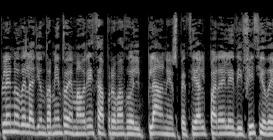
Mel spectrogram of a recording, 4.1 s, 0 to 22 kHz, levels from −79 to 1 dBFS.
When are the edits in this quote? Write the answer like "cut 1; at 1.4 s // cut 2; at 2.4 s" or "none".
none

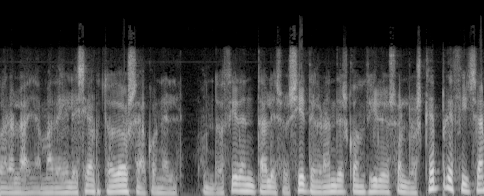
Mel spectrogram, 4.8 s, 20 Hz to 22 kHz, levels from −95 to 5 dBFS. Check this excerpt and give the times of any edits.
none

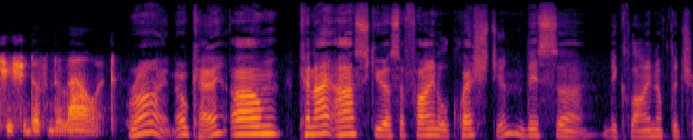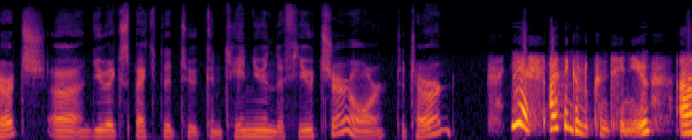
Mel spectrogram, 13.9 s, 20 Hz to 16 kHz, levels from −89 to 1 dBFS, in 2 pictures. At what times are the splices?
cut 1; at 1.2 s // cut 2; at 2.9 s // cut 3; at 10.8 s

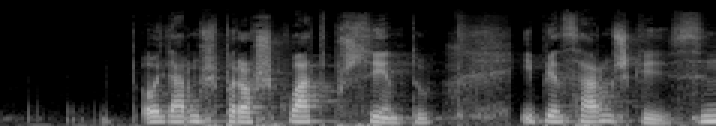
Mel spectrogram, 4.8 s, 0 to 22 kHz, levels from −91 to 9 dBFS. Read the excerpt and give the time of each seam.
cut 1; at 3.4 s

